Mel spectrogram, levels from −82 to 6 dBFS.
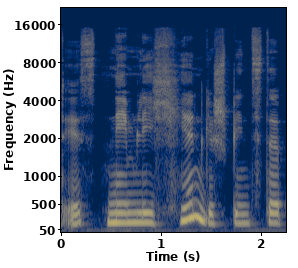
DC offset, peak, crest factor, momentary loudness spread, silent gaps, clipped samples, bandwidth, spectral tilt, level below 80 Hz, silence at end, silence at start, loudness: under 0.1%; -12 dBFS; 14 dB; 8 LU; none; under 0.1%; 15.5 kHz; -5 dB/octave; -58 dBFS; 0 s; 0 s; -25 LUFS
